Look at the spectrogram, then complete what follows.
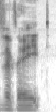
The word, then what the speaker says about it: Vivek: So it's actually super common in India, but it's pronounced Vivek.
